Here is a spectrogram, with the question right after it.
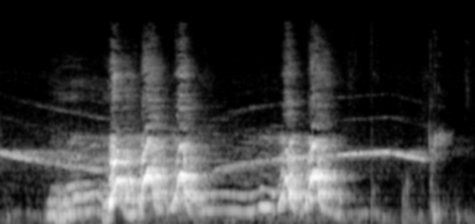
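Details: Pet dog howling along with a passing ambulance siren: wavering, yodelling howls with short barky breaks, rising and falling beneath the long steady siren tone that slides in pitch.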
